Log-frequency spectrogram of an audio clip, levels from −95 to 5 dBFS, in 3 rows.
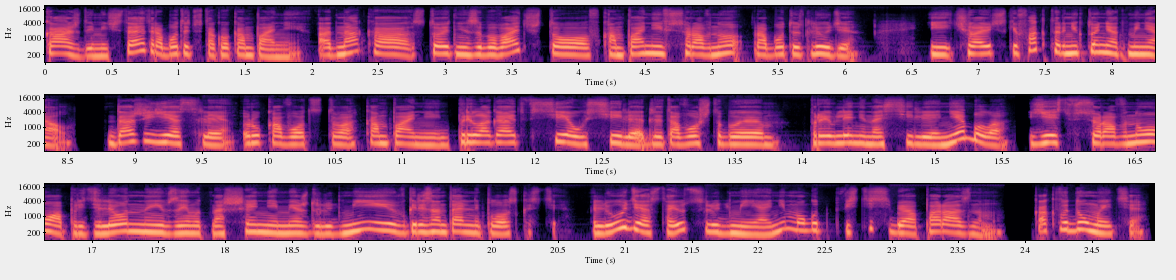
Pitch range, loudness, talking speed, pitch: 200-230 Hz, -18 LUFS, 140 wpm, 215 Hz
